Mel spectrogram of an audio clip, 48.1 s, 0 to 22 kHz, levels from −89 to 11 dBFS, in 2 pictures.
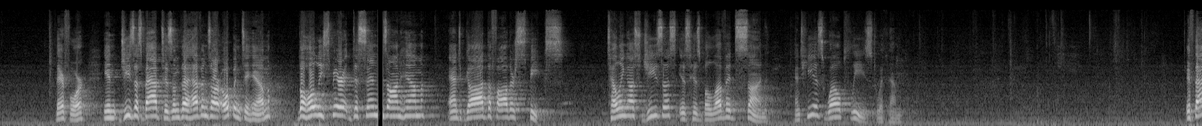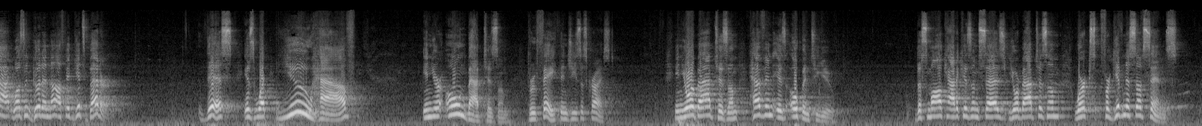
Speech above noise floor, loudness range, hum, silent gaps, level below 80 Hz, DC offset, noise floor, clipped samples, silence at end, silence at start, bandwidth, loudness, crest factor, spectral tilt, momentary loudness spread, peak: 31 dB; 8 LU; none; 7.61-7.65 s; -46 dBFS; under 0.1%; -47 dBFS; under 0.1%; 0.3 s; 1.1 s; 16.5 kHz; -17 LUFS; 16 dB; -4.5 dB/octave; 15 LU; -2 dBFS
